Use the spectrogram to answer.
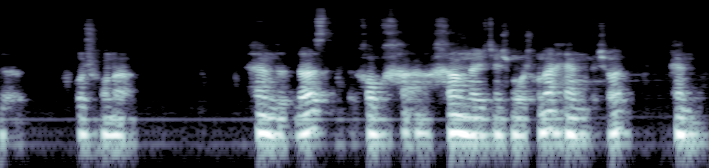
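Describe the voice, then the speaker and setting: A man teaches an English lesson, patiently calling on students by name. His voice has a gravelly edge. It sounds like an echoey room with a faint hum behind him. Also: mid-range voice, darkish tone.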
